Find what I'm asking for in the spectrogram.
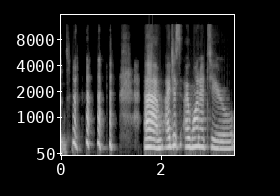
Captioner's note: chuckling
